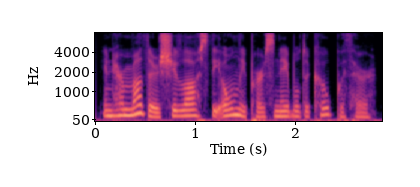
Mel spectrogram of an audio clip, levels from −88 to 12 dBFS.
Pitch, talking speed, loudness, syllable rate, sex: 185 Hz, 270 wpm, -15 LUFS, 6.2 syllables/s, female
